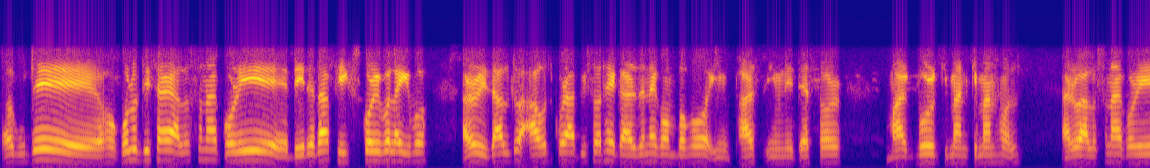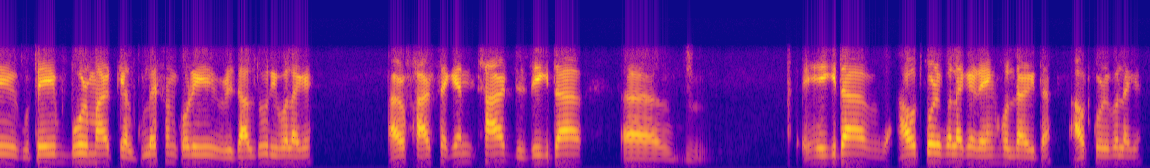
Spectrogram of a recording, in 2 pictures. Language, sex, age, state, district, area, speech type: Assamese, male, 18-30, Assam, Dhemaji, urban, conversation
